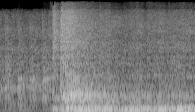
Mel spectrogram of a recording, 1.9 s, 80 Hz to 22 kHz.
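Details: GT-R RB26 engine in a turbocharged Datsun 240Z, first start with drive-by-wire ITBs, minimum idle throttle lowered from 20% to 5%: fires after a moment's quiet, settles into steady, even idle, no hunting or misfire; healthy.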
